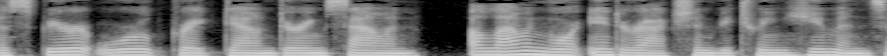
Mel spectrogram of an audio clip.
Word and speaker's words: Samhain: In modern times, Samhain, a Gaelic word pronounced Samhain,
